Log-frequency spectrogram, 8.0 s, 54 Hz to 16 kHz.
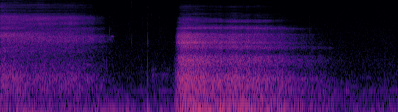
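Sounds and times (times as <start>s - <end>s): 
deep breath in and out: 0.0s - 2.3s, 3.5s - 6.9s.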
